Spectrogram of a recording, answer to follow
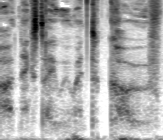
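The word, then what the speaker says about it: Cobh: Next day we went to Cove, which is spelled C-O-B-H.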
